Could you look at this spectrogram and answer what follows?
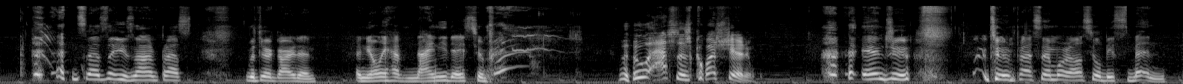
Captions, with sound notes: and says that he's not impressed with your garden. And you only have 90 days to impress. (laughs) - Who ask this question? - Andrew. (sniffs) To impress him or else you'll be smitten.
